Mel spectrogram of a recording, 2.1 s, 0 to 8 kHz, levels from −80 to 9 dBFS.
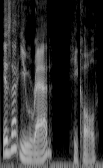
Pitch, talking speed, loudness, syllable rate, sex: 125 Hz, 175 wpm, -20 LUFS, 4.3 syllables/s, male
